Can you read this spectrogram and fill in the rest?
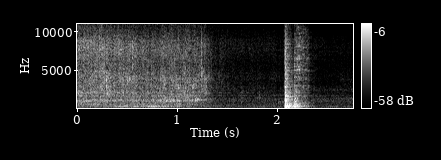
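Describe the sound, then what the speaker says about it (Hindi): Hot water pours steadily into a pot of chicken curry for over a second, then a short sharp clatter of metal follows after a brief pause. "अब ये 1 बड़ा मग्गा ये पानी का मैं डालूँगी,"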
